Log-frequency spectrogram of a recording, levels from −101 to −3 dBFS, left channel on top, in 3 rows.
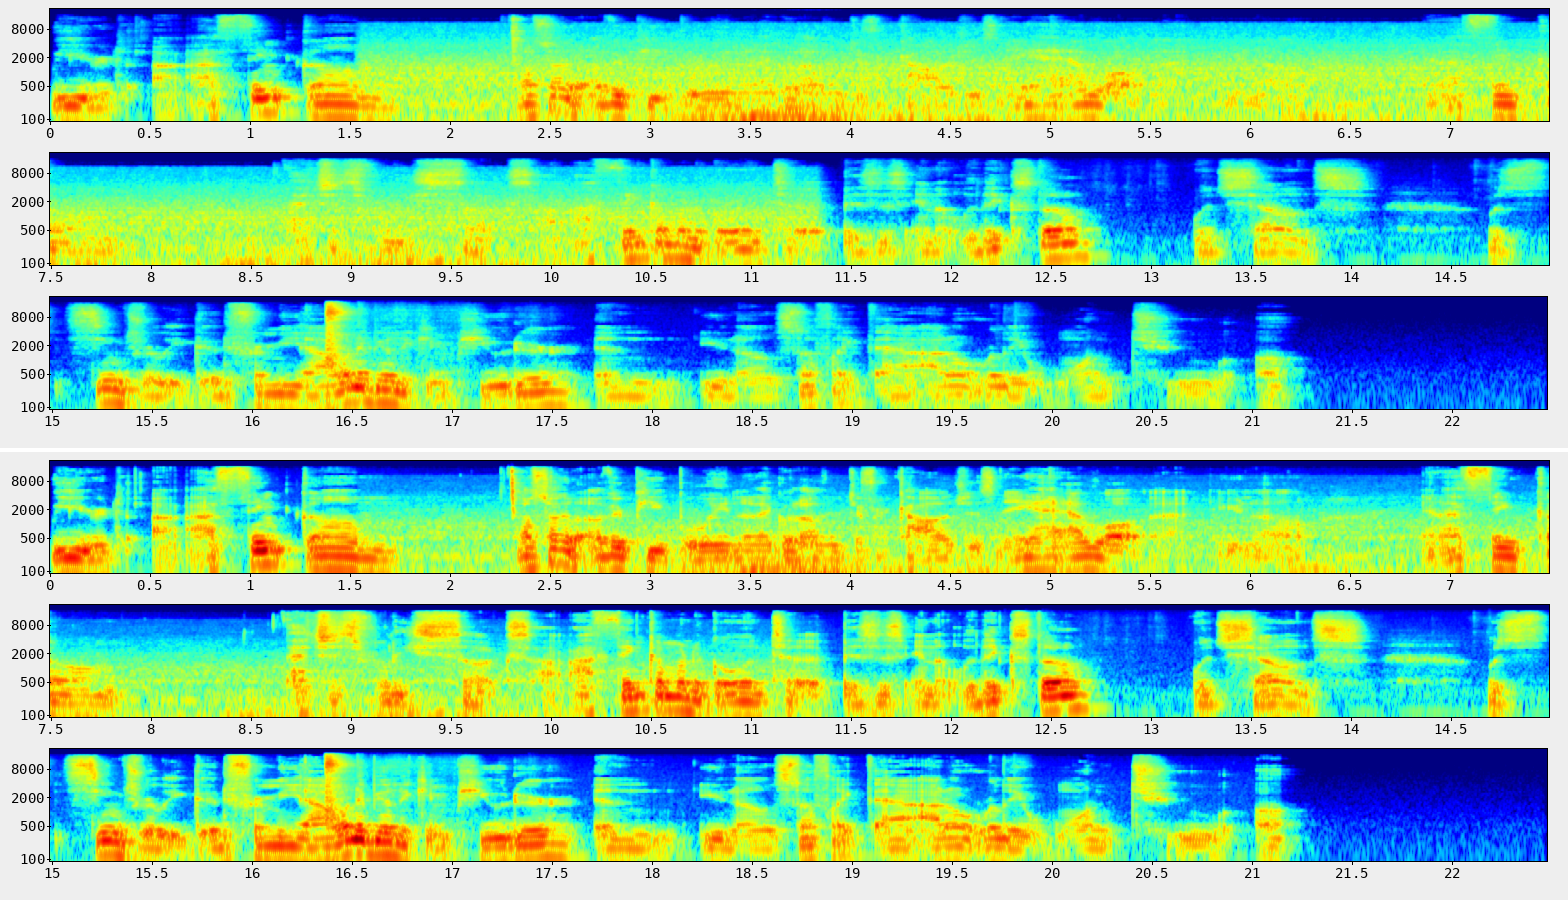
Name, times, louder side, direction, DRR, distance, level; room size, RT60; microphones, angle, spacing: voice 1, 0.0-1.8 2.3-7.9 8.7-12.7 13.2-21.1, right 6 dB, 75° right, 0.3 m, -27 dB
sound 1, 1.5-11.4, left 2 dB, 45° left, 0.3 m, -36 dB
sound 2, 11.4-19.9, right 3 dB, 50° right, 0.9 m, -37 dB
2.9 x 2.0 x 3.2 m
head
